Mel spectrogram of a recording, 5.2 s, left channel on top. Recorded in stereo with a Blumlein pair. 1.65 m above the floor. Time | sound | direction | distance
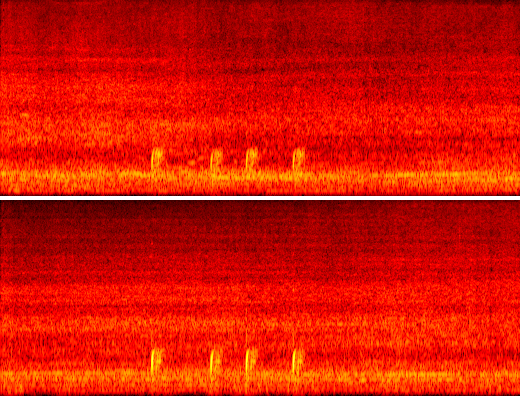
1.5 | a pop | 35° right | 4 m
